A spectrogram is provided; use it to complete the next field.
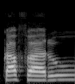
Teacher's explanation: ওয়াও সাকিনের ডান দিকে পেশ এসেছে, একে ওয়াও মাদ্দা বলা হয়। ওয়াও মাদ্দাকে একালি পরিমাণ টান দিয়ে পড়তে হয়।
